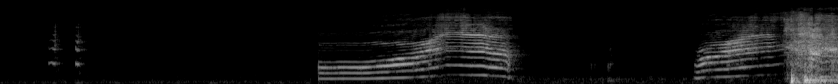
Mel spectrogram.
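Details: Domestic cat 'talking' indoors: two faint short chirps, a pause, then two long tonal meows, the first rising and falling over about two seconds, the second ending in a harsh noisy burst.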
